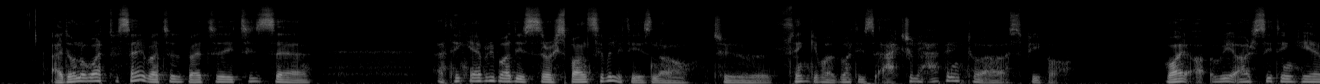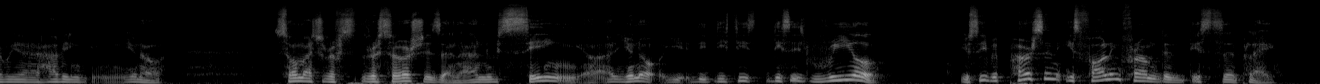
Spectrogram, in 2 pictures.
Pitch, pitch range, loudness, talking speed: 115 Hz, 100-145 Hz, -38 LUFS, 150 wpm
